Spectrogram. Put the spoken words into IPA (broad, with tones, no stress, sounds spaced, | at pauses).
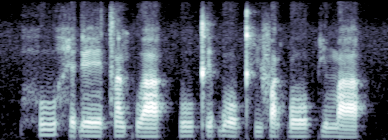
h uː˦ h ɪ˨ ɗ eː˨ t͡s ã˦ kʷ a˦ | uː˨˦ kʼ ɪ˦ ɓ oː˨ kʰ i˨ f a˨ k͡p oː˨ k i˨ m a˨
